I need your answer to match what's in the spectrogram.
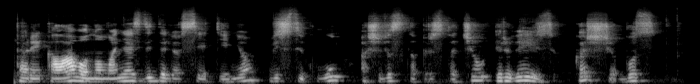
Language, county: Lithuanian, Alytus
